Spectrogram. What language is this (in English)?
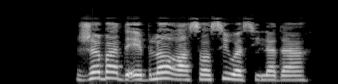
Pashto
